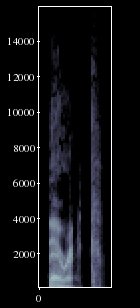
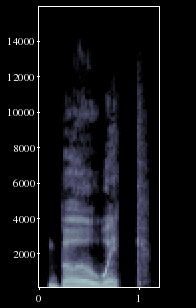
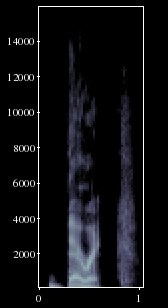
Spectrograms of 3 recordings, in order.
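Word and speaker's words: Berwick: We have beric. Beric. And this is similar to the previous ones as well where we don't pronounce the W. So you don't have wick. It's not burwick as it almost should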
